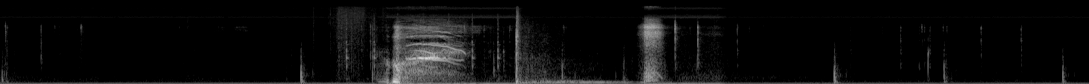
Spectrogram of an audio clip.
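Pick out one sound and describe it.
Short digging thuds sound as blocks are broken in a video game.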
